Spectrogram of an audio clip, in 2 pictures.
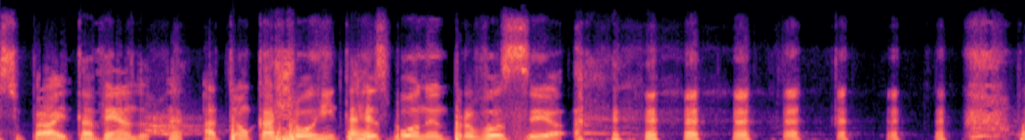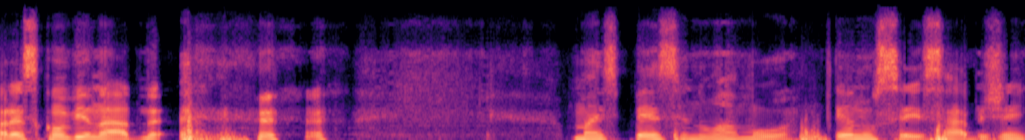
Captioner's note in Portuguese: risadas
